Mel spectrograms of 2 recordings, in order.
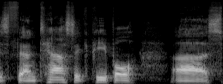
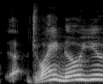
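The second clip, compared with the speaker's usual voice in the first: high-pitched imitation of a hesitant stranger; retold tentative question, pitched way up; curious stranger; 12 semitones higher than usual. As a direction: act out a puzzled onlooker. Retold stranger hesitantly recognizing him.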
